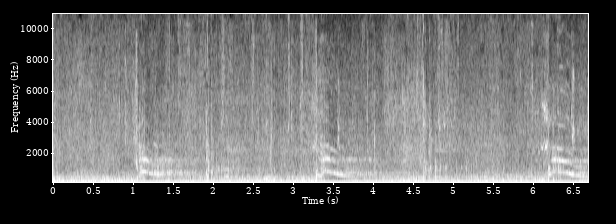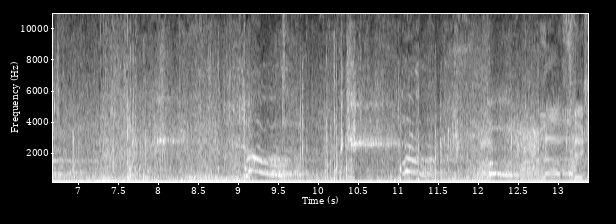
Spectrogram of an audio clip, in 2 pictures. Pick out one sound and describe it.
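A tennis ball is struck hard by a racket, back and forth in a rally.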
